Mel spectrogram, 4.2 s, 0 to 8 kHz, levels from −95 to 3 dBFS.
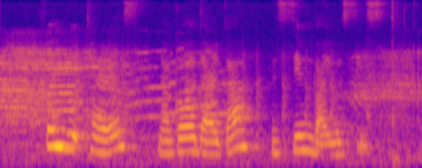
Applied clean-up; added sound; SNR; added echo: none; Squeak; 11 dB; none.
